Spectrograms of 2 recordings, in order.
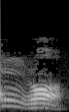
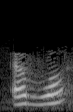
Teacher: أنا عندي الهمزة مرققة صح، وعندي راء مشددة · Shown in: second take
